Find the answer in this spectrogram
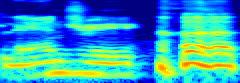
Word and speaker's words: Landry: It doesn't really like rhyme with laundry, but your name is Landry.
